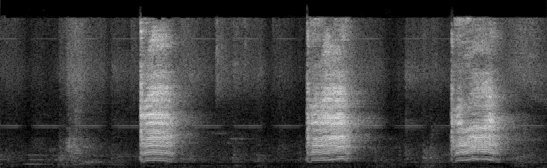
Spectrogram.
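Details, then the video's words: Long-tailed shrike calling to a shy shrike to get it to call: three loud, harsh, rasping broadband notes, each about a quarter second long, spaced roughly a second apart over quiet background. "Burung pentet memanggil untuk pentet yang malu bunyi"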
